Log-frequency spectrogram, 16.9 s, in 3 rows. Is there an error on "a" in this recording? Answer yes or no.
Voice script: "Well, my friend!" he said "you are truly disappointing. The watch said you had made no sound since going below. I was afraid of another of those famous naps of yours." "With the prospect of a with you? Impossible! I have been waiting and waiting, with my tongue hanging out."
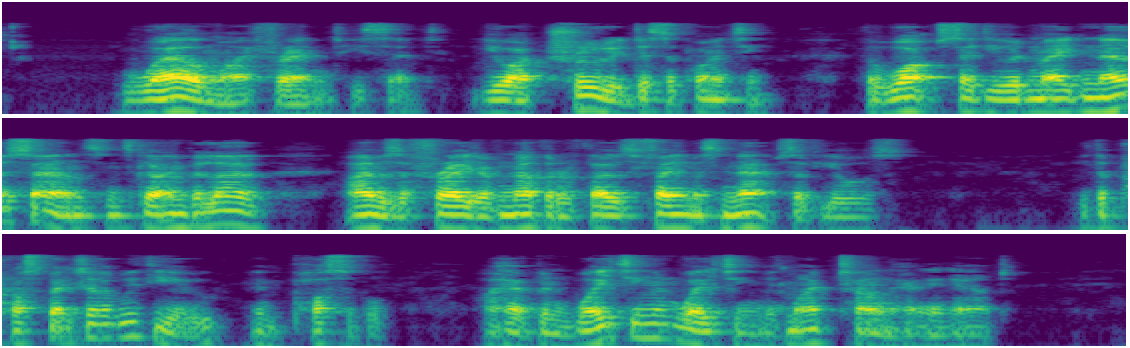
no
